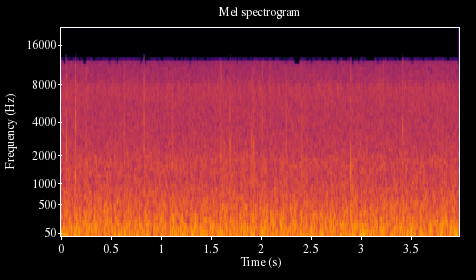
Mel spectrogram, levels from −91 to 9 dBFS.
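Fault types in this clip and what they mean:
integer overflow: at 2.91 s a speech peak pushed about 2 dB past the integer limit wrapped to the opposite extreme, giving one sharp crack.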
